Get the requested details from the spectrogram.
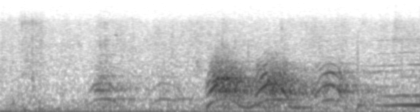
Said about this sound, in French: Et les chiens sont comme fous. Ils ne vont pas nous laisser dormir.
